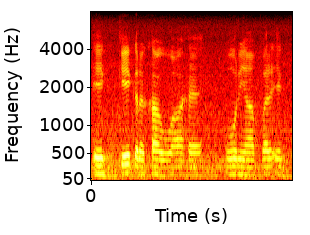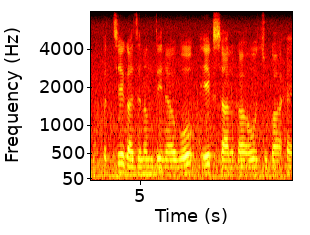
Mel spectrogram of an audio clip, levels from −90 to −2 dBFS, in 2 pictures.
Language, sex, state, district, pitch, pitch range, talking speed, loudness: Hindi, male, Haryana, Charkhi Dadri, 130 Hz, 125-135 Hz, 150 wpm, -18 LUFS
